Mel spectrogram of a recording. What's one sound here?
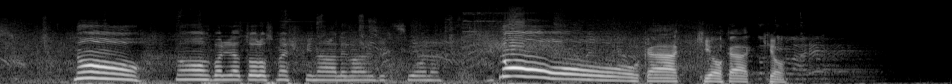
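Game fighters clash with sharp hits and whooshing blasts.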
